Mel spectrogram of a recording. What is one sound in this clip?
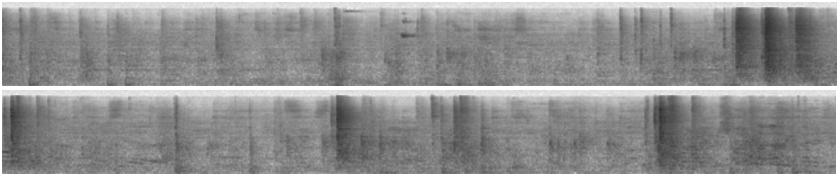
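A foosball ball clacks sharply against rods and the table's walls.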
